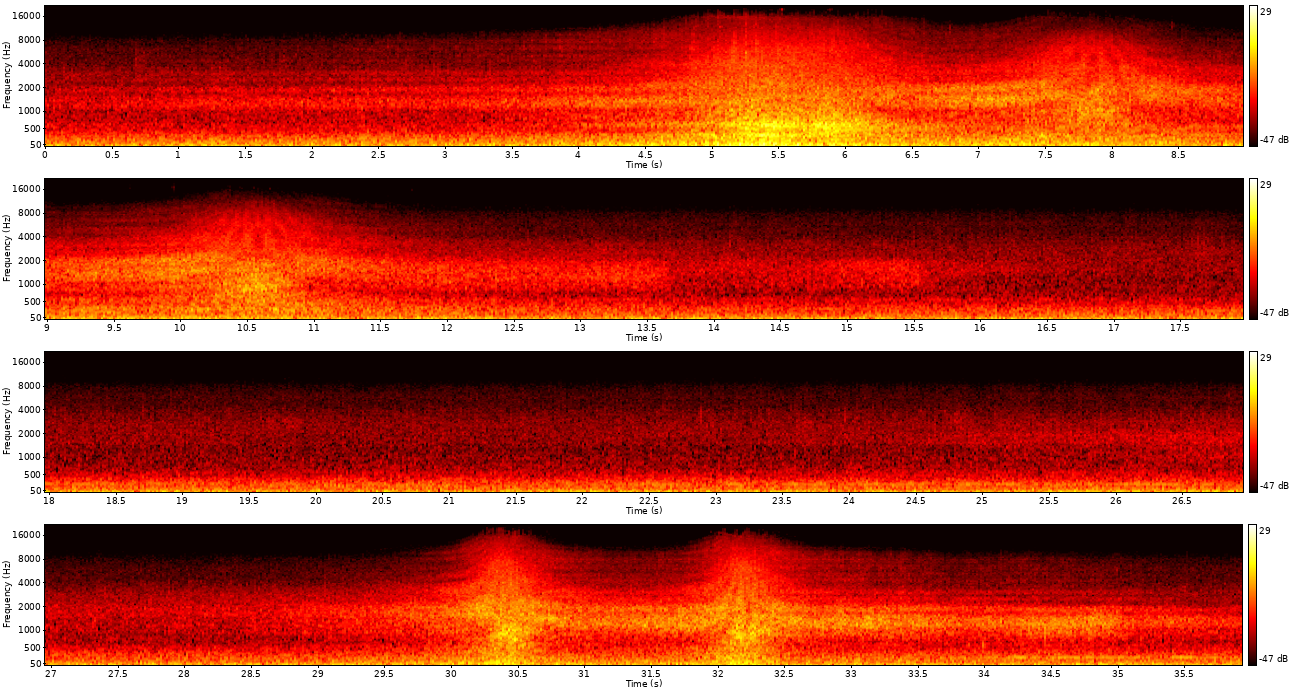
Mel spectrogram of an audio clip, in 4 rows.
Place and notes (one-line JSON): {"title": "Soška cesta, Solkan, Slovenia - Road from Nova Gorica to Plave, near Solkan dam", "date": "2020-10-08 10:04:00", "description": "Beside main road from Nova Gorica to Plave, near Solkan dam.\nRecorded with Lom Uši Pro, Olson Wing array.", "latitude": "45.98", "longitude": "13.66", "altitude": "75", "timezone": "Europe/Ljubljana"}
